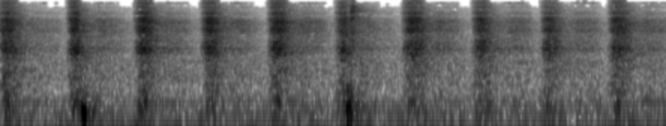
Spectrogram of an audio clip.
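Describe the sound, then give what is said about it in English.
Sharp, forceful nasal exhalations of yoga breath-of-fire breathing, the belly pulled hard toward the spine: a rapid, even run of about nine hissing puffs, roughly two per second, each snapping on loudly and fading quickly. “use the breath of fire, pulling the belly button strongly in towards the spine for a sharp exhalation”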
